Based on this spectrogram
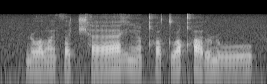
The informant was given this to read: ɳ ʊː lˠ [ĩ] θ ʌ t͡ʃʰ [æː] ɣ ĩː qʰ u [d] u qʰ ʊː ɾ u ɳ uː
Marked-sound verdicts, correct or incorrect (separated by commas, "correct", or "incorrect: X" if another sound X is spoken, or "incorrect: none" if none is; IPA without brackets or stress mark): correct, correct, incorrect: t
